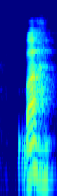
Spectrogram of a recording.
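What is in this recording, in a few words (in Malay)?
"bahtera", Malay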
